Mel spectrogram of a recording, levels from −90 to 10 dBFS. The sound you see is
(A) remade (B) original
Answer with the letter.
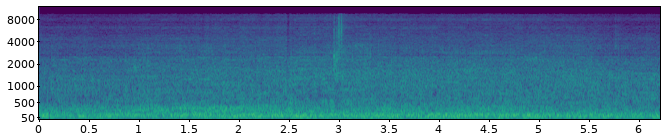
A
